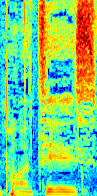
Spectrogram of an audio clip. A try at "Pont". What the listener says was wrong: Pont. The E is silent.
